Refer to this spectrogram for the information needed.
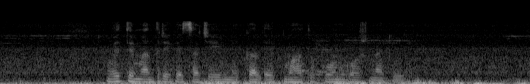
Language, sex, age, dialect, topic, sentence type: Hindi, male, 31-35, Hindustani Malvi Khadi Boli, banking, statement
